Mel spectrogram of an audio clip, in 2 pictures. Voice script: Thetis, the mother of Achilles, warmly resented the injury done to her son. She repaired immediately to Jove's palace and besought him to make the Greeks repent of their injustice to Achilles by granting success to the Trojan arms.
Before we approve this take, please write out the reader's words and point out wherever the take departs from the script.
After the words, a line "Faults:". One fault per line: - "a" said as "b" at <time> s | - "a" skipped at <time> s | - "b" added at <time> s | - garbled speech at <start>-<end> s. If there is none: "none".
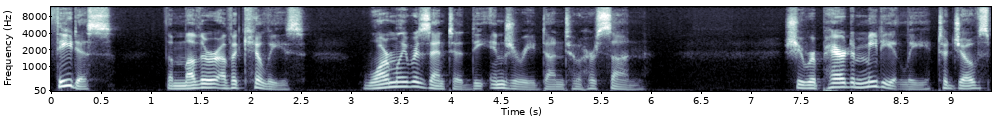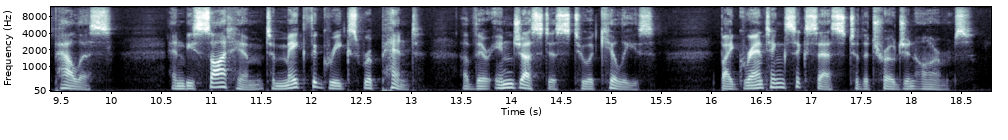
Thetis, the mother of Achilles, warmly resented the injury done to her son. She repaired immediately to Jove's palace and besought him to make the Greeks repent of their injustice to Achilles by granting success to the Trojan arms.
Faults:
none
